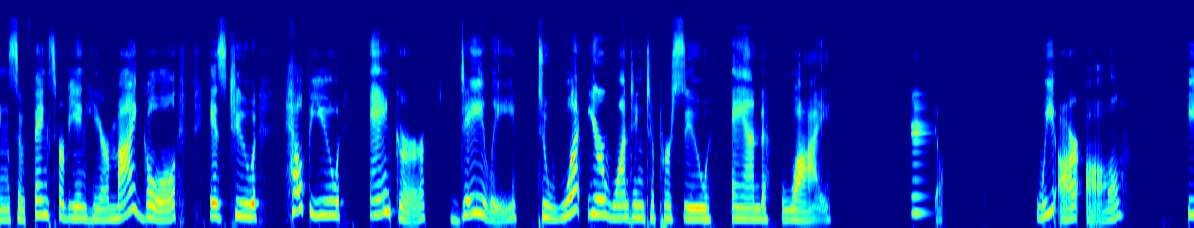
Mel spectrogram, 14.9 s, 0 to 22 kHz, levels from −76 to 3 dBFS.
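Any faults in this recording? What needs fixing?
The speech carries three network faults worth fixing.

A burst of packet loss hits at 2.29 to 2.44 s. Roughly 120 ms of speech never arrived, and the receiver bridged the hole by extending the last sound and fading it, ending in about 50 ms of silence before the speech picks up further on. It is a single clean hole with a fading held tail, not a run of interruptions, which sets it apart from the choppy stretch later. Adding forward error correction or modest redundancy would let the receiver rebuild a short loss like this.

Repeated packet loss (robotic sound) follows at 10.45 to 11.41 s. Five separate gaps land in quick succession, the longest about 60 ms, totalling about 300 ms missing, so around 28% of that second is patched sound. Each patch repeats the preceding sound briefly, giving a stuttering texture. Unlike the earlier burst, the ear hears many short breaks rather than one. 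A larger adaptive jitter buffer and a steadier network path would reduce these recurring late or lost packets.

Straight after, at 11.44 to 11.71 s, a continuous stretch of about 240 ms is gone and replaced entirely by a decaying continuation of the last sound, never dropping to silence, before speech returns further on. This is likely a long network dropout. It differs from the robotic stretch because it is one unbroken gap, and from the burst because it is twice as long. Fixing the link instability behind it, for example by avoiding congested Wi-Fi, would prevent it.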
